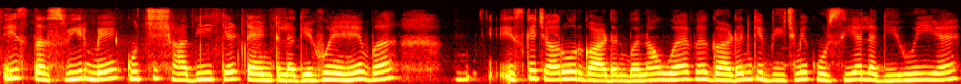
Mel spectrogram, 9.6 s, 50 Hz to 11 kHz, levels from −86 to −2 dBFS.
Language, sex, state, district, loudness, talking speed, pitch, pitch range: Hindi, female, Rajasthan, Jaipur, -13 LUFS, 170 wpm, 250 Hz, 230-270 Hz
